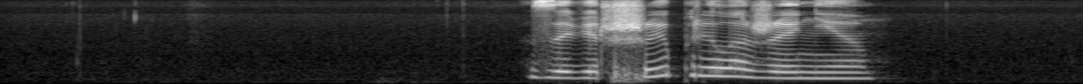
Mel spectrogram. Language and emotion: Russian, neutral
